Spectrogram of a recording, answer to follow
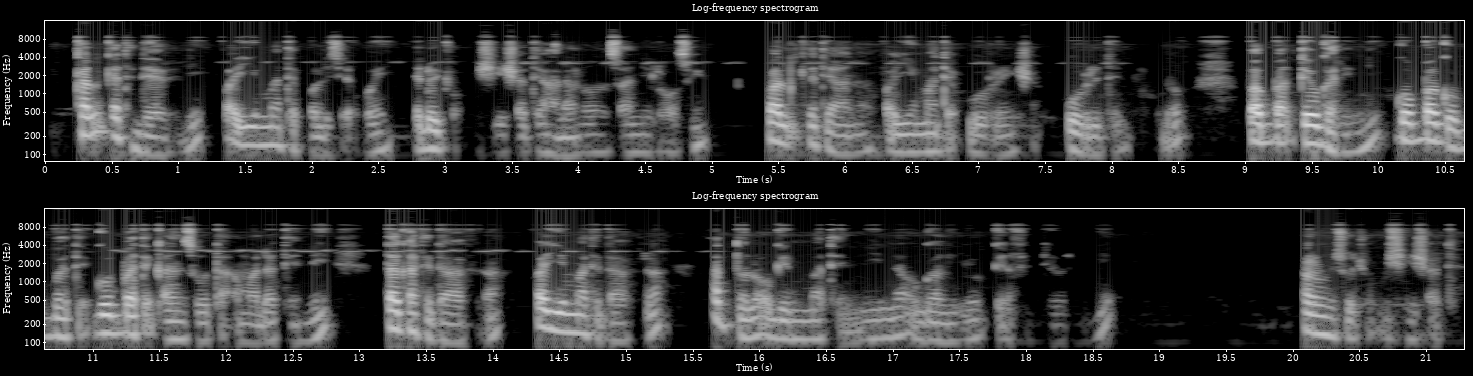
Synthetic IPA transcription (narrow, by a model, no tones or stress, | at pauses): kɐlkʼɛt̪ɛd̪eːɾɪ̰nːɪfɐ̰jːɪmːɐt̪ɛpɔlɪsɛwɔjɛd̪ɔt͡ʃʼʊmːɪʃiːʃɐt̪ɛhɐnɐlonsɐnːɪlo̰ːsɪn | fɐlkʼɛt̪ɛɐnɐfɐ̰jːɪmːɐt̪ɛʔuːrːɪnʃɐ | uːrːɪt̪ɛn | ʊdɔ | b̥ɐbːɐt̪ʼːɪjɔɡɐɾɪnːɪɡɔbːɐɡɔbːɐt̪ɛɡɔbːɐt̪ɛkʼɐnsot̪ɐ̰ɐ̰mɐd̪ɐt̪ɛnːɪ | d̪̥ɐɡɐt̪ɛd̪aːfɪɾɐ | fɐjːɪmːɐt̪ɛd̪aːfɪɾɐ | ɐd̪ːɔnɔɔ̰ɡɪmːɐt̪ʰɛ̰nːɪnːɐɔ̰ɡɐlɪjɔɡɛfɪd̪ːɪjɔɾɪnːɪ | ɐɾʊnsɔt͡ʃʼʊmːɪʃiːʃɐ̰t̪ɛ̥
